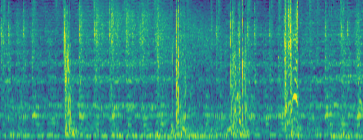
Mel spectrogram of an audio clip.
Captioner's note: stomping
